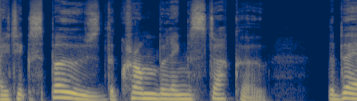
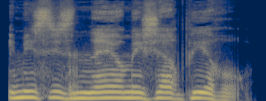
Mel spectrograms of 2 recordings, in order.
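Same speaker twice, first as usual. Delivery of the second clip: put-on grand, foreign-accented old lady, indignant; dotty old lady full of disdain; eccentric old woman; 2 semitones higher, 5 dB louder than usual. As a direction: scoff at the barbarians who bin good records. Old woman voiced in the story.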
